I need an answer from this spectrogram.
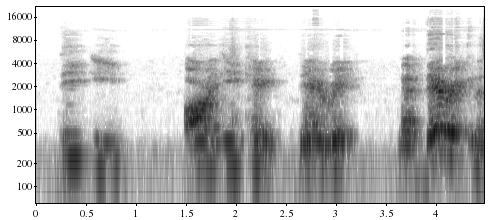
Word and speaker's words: derek: That word is Derek. Derek. D-E-R-E-K.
